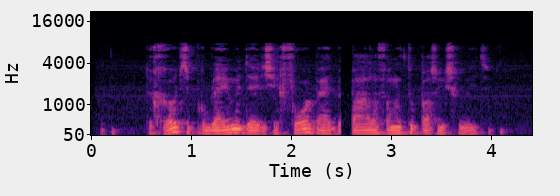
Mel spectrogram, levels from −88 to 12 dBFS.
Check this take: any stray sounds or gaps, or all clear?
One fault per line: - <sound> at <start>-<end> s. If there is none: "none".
- dropout at 2.5-2.6 s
